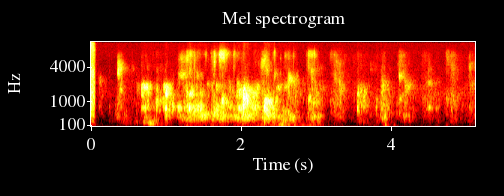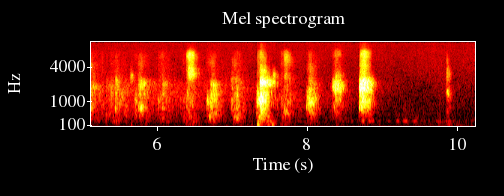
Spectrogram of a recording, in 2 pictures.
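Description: Small audience clapping. The claps are dense at first, thin out to a few separate claps, and stop about nine seconds in.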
